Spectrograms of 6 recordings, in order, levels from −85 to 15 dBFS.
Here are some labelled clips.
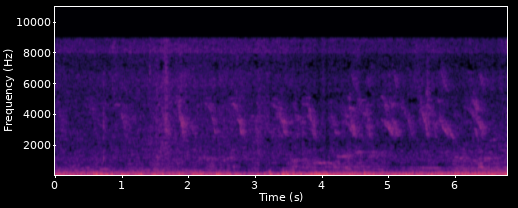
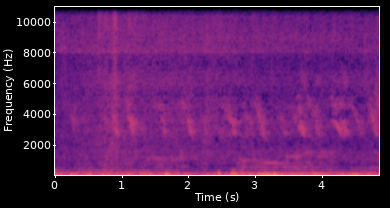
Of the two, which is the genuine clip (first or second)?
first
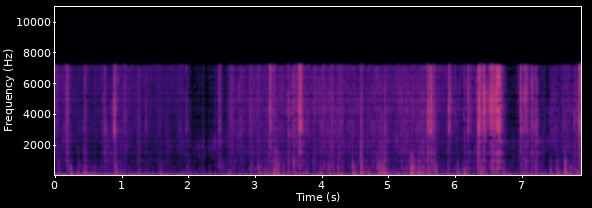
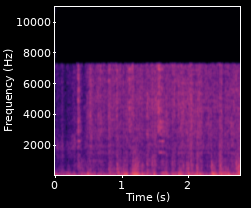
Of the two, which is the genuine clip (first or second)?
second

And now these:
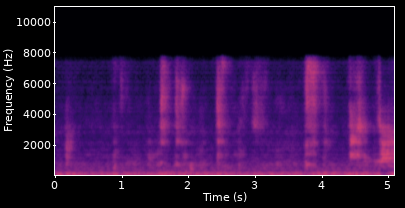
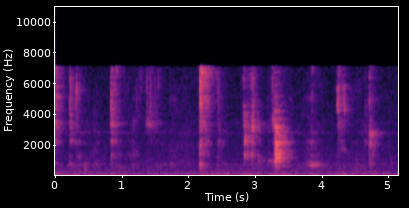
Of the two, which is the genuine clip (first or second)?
second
